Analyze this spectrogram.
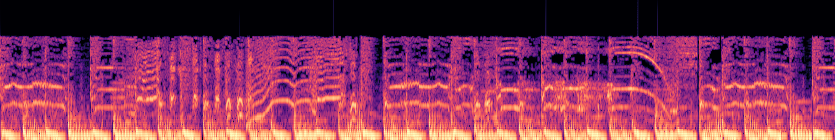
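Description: Chickens at a zoo clucking rapidly and densely with a few rising rooster crows cutting through, loud and continuous throughout with a steady pulsing rhythm and no talk.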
